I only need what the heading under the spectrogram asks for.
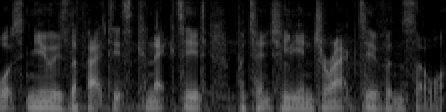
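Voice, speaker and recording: Heard in a very clean recording with a silent background, a man with a British accent speaks very fast at fairly low pitch, his intonation fairly even. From UK. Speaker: automotive industry panelist. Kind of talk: conference panel discussion.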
